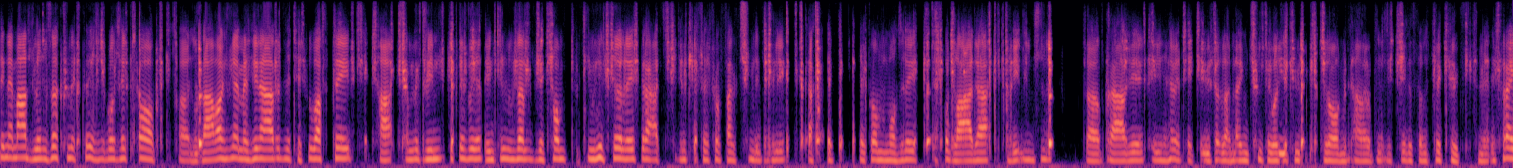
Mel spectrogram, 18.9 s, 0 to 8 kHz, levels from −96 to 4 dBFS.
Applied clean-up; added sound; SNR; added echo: neural diffusion model UNIVERSE++.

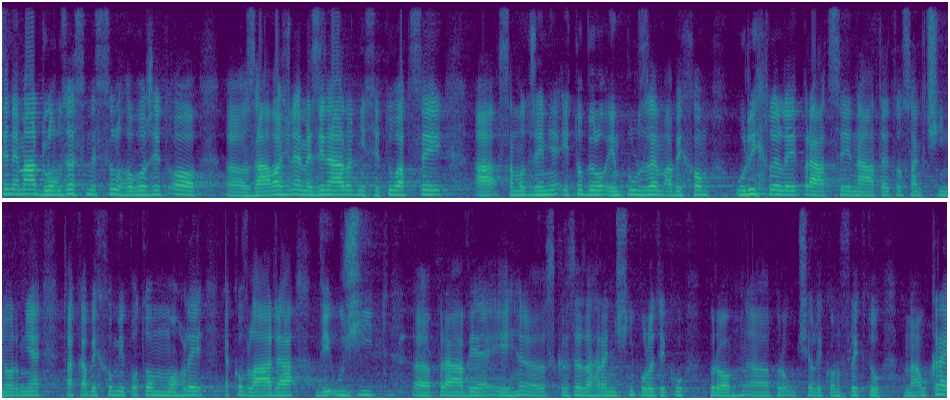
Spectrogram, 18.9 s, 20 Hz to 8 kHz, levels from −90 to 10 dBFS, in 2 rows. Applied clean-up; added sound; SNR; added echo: none; none; none; none.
